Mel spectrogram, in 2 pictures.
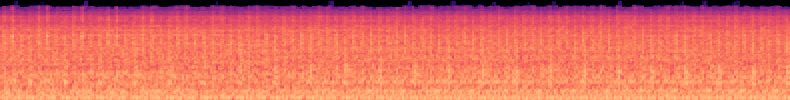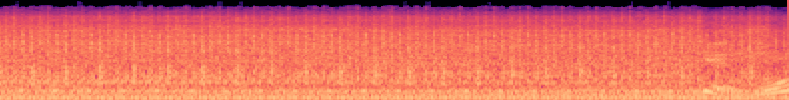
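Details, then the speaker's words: Compound/twin-turbo Subaru Forester warming up: steady even idle sitting a touch high with a light rapid patter; high idle, owner suspects a vacuum leak (also not hitting boost targets). "she's idling a bit higher than normal see there we go"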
